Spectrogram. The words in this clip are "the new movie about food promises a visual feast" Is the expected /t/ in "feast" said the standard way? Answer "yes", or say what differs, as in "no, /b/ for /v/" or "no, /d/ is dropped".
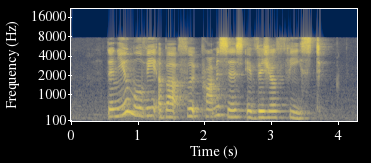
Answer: yes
